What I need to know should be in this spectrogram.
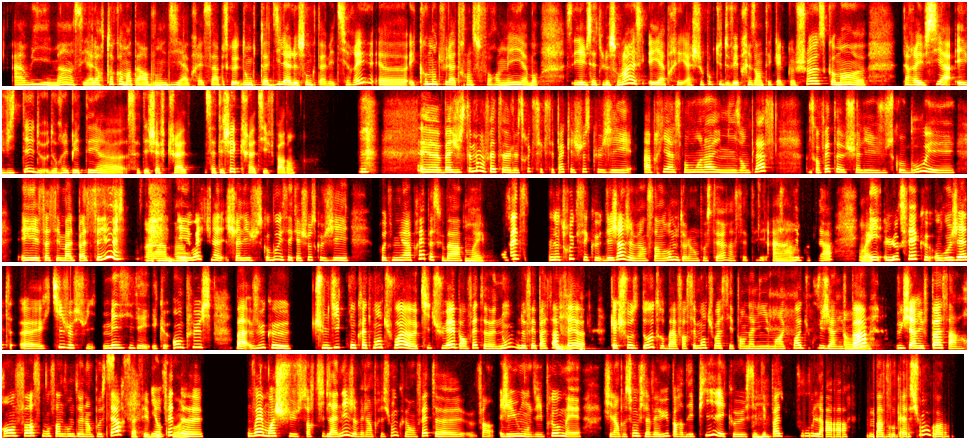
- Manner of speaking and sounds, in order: chuckle; tapping; laughing while speaking: "passé !"; chuckle; other background noise; stressed: "renforce"
- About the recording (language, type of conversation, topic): French, podcast, Comment transformes-tu un échec créatif en leçon utile ?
